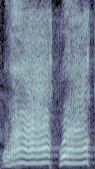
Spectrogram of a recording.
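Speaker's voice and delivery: high squawking "Wak, wak" like an angry parrot; mock parrot screech. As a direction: screech it out like a bird. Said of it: "Selalu teriak".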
